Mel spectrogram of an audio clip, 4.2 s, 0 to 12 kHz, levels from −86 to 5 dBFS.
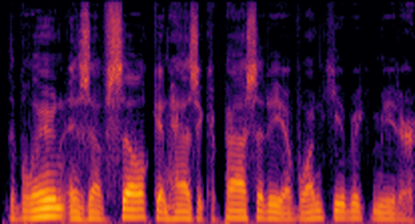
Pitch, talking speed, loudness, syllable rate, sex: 95 Hz, 190 wpm, -19 LUFS, 5.1 syllables/s, male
